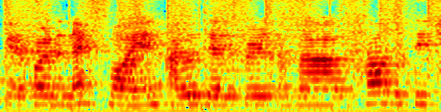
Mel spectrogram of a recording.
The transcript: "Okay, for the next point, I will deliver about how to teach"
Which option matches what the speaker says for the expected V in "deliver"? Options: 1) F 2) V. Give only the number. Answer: 1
